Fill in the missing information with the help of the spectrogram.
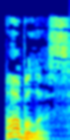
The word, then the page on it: obelus: British English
